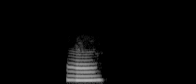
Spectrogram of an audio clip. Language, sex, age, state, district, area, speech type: Santali, female, 30-45, Jharkhand, East Singhbhum, rural, conversation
